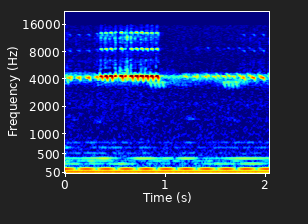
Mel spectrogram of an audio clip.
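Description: Soft ambient music drone with held tones and a steady low pulse, under a high, thin insect trill like a cricket's. The trill swells into a rapid burst of chirps about half a second in.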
